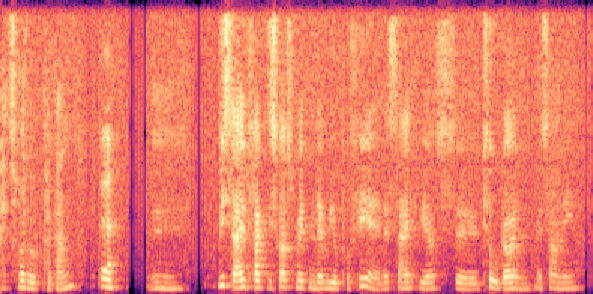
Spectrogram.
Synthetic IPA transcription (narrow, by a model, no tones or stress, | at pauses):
jɑ̈ɪt͡sʰʁo̝ɐ̰d̥eɑd̥̚pʰɑ̈ɡ̥ɑ̈ŋə | ø | ʋisɑ̈ɪld̥fɑ̈ɡ̥̚d̥isɡ̥ɒ̽smed̥emd̥æʋijopʰɒ̽fe̝ɐ̰jəd̥æsɑ̈ɪld̥ʋiɒ̽søt͡sʰo̝̰ːd̥ɒ̽ɪ̰nmesɒne̝n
